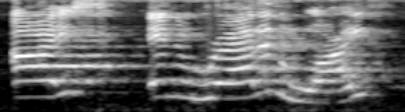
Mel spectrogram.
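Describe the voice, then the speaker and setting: A woman's voice: very high-pitched, lively intonation, takes it slowly, bright, forceful tone. A woman reading scripted narration as part of a readers theater. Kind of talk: scripted narration, read aloud. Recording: echoey room with clear background noise.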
